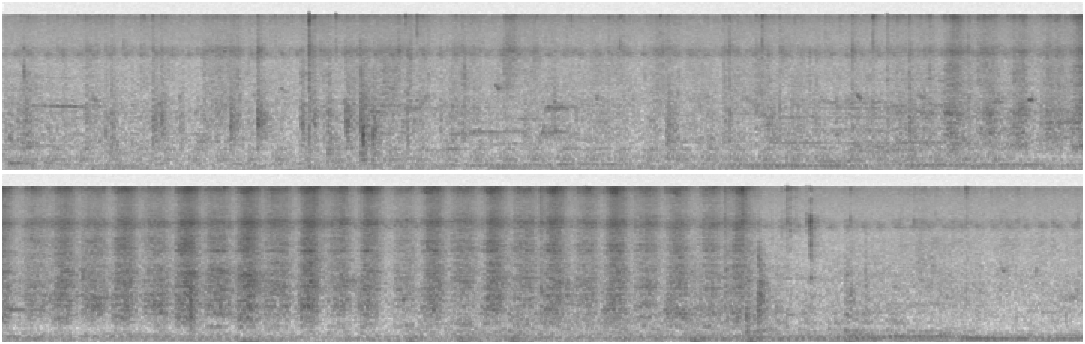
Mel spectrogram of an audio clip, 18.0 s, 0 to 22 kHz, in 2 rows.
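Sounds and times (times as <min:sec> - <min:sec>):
hand saw cutting wood: 0:06.9 - 0:15.5.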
